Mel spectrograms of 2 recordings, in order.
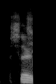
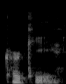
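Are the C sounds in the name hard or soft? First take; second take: soft; hard. First: The C sounds are soft, like S. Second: The C sounds are hard, like K. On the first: "I believe it's pronounced Circe's island" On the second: "if we treat them as hard C's, we get Kirky"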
